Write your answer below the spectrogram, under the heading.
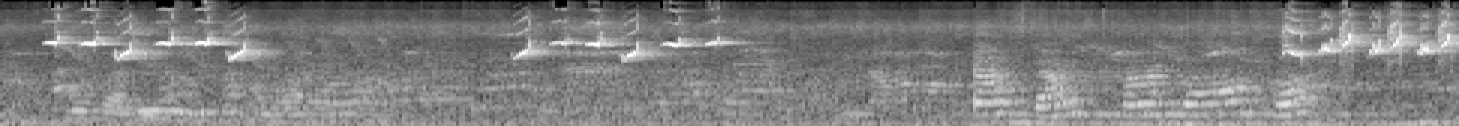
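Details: Cinereous tit in gacor form firing sharp 'tembakan' phrases: rapid runs of five or six high, thin, hooked notes, three series in total, with softer lower twittering in the middle.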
